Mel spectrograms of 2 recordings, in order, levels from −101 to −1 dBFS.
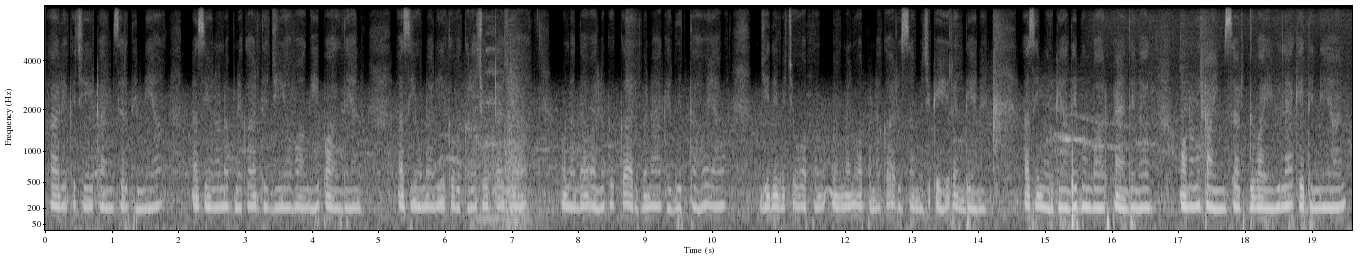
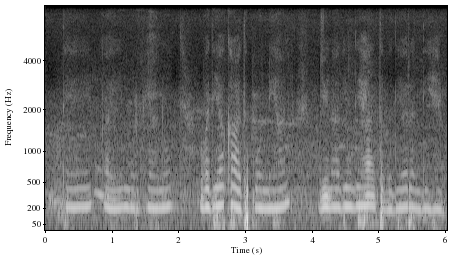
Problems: constant background noise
